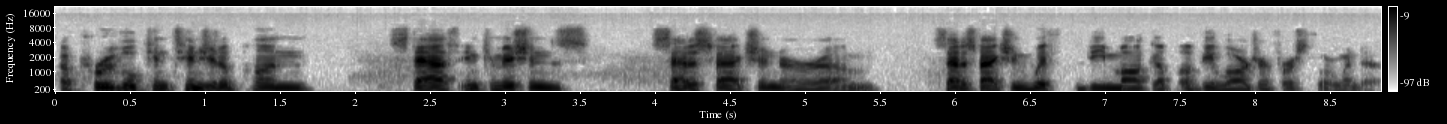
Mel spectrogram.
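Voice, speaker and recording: A man's voice: fairly low pitch, level tone, moderate pace, bright, forceful tone. A man serving as a commission member, formally wording a motion in a public meeting. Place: online public meeting call. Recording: dry, slightly dull call audio.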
